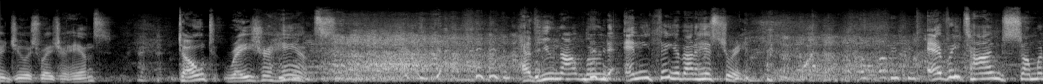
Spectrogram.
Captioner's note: laughter; laughter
